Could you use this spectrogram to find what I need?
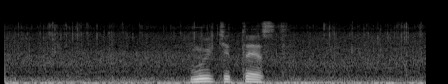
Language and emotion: Russian, neutral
